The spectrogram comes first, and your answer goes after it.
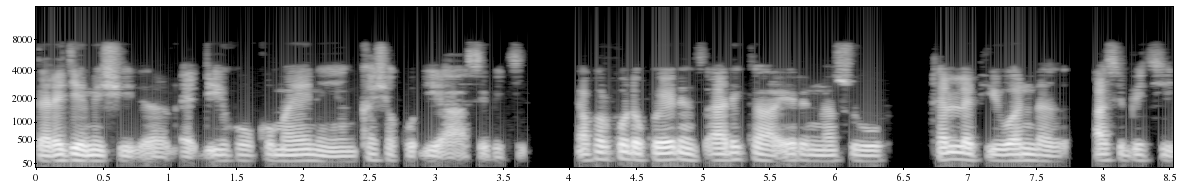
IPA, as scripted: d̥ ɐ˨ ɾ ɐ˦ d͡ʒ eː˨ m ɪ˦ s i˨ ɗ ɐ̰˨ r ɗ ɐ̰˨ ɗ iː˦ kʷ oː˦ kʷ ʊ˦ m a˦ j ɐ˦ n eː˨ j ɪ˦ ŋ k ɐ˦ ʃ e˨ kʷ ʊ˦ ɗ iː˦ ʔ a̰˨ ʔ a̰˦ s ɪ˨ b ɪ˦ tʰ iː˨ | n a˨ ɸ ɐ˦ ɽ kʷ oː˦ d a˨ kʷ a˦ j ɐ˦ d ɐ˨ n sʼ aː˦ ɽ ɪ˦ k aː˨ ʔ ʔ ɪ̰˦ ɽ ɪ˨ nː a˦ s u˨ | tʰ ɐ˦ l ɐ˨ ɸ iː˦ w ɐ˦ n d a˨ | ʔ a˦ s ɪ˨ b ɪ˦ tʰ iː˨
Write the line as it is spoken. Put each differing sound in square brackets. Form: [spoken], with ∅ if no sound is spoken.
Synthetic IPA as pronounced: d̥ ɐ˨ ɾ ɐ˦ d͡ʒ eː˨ m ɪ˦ [ʃ] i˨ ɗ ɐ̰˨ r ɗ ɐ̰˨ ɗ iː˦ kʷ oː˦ kʷ ʊ˦ m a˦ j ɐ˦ n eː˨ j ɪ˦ ŋ k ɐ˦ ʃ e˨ kʷ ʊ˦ ɗ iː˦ ʔ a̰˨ ʔ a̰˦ s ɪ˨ b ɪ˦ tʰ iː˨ | n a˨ ɸ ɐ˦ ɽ kʷ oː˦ d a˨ kʷ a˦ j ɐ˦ d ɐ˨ n sʼ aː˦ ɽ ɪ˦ k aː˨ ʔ ʔ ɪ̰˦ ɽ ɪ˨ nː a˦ s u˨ | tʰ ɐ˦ [lː] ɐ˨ ɸ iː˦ w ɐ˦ n d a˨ | ʔ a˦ s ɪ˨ b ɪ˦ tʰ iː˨

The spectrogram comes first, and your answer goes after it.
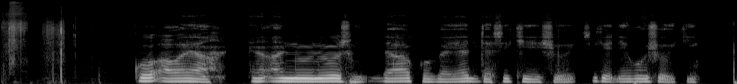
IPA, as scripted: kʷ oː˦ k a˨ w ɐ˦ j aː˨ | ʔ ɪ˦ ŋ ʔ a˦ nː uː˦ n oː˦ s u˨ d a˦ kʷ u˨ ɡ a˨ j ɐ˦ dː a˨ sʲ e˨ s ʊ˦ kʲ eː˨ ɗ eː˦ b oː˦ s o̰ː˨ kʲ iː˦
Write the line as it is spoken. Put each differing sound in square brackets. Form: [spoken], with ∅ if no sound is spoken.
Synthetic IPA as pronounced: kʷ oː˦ [ʔ] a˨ w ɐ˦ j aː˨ | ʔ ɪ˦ ŋ ʔ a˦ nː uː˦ n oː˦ s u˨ d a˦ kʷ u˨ ɡ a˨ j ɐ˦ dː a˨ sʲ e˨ s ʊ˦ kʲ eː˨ ɗ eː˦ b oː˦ [ʃ] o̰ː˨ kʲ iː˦

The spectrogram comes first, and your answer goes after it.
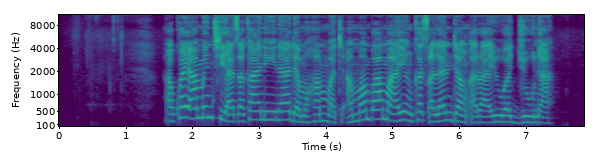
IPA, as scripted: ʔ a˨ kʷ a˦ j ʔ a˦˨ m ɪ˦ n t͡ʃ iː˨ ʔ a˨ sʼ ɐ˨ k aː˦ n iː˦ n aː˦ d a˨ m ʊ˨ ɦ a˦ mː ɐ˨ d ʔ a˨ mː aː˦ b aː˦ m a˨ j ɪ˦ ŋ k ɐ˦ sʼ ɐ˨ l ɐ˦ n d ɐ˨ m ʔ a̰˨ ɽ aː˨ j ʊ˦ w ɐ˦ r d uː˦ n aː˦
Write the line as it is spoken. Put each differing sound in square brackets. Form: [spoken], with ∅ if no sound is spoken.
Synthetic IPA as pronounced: ʔ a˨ kʷ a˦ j ʔ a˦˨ m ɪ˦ n t͡ʃ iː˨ ʔ a˨ sʼ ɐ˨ k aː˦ n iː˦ n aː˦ d a˨ m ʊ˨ ɦ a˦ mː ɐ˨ d ʔ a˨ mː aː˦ b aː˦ m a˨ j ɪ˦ ŋ k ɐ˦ sʼ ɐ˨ l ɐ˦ n d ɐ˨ [ŋ] ʔ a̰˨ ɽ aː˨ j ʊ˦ w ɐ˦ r [d͡ʒ] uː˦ n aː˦

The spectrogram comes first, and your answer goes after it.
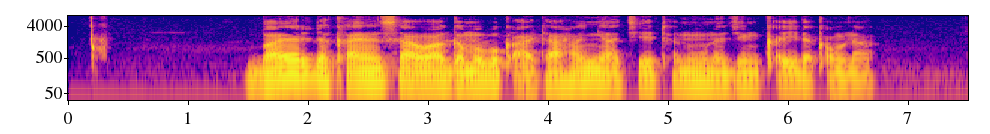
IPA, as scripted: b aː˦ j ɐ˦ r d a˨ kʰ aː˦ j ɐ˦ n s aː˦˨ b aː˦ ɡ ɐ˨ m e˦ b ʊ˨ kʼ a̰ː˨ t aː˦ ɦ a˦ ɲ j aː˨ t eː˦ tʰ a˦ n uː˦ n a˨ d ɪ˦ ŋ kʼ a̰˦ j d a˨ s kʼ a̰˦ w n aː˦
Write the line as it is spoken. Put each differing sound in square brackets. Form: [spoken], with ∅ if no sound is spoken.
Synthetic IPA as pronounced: b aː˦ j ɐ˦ r d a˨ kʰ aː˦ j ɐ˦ n s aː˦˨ [w] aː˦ ɡ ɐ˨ m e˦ b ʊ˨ kʼ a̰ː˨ t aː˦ ɦ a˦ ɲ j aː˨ [t͡ʃ] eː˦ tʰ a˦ n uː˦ n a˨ [d͡ʒ] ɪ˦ ŋ kʼ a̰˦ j d a˨ [∅] kʼ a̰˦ w n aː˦

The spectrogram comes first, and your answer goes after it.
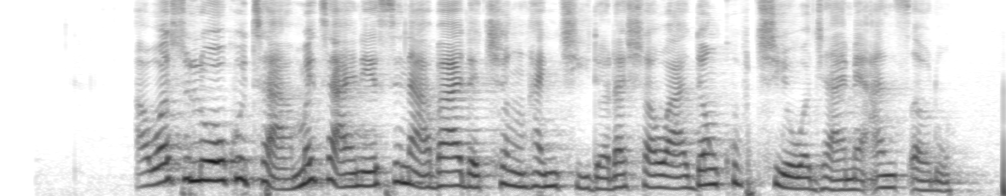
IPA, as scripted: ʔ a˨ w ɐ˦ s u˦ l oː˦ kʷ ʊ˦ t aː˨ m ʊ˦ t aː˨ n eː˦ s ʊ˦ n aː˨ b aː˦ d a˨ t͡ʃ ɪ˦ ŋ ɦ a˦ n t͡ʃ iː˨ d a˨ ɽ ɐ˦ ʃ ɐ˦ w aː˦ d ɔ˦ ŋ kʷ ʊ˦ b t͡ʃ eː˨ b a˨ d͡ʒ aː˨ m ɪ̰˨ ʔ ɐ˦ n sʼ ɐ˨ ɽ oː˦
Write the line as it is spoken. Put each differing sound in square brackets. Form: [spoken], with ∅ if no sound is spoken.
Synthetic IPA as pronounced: ʔ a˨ w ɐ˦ s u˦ l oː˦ kʷ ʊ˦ t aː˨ m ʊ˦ t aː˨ n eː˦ s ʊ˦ n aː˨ b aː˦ d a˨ t͡ʃ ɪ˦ ŋ ɦ a˦ n t͡ʃ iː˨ d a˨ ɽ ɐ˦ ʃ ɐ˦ w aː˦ d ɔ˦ ŋ kʷ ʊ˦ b t͡ʃ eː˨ [w] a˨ d͡ʒ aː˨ m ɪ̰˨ ʔ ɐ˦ n sʼ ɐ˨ ɽ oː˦

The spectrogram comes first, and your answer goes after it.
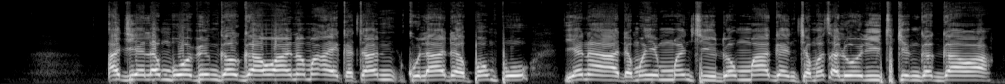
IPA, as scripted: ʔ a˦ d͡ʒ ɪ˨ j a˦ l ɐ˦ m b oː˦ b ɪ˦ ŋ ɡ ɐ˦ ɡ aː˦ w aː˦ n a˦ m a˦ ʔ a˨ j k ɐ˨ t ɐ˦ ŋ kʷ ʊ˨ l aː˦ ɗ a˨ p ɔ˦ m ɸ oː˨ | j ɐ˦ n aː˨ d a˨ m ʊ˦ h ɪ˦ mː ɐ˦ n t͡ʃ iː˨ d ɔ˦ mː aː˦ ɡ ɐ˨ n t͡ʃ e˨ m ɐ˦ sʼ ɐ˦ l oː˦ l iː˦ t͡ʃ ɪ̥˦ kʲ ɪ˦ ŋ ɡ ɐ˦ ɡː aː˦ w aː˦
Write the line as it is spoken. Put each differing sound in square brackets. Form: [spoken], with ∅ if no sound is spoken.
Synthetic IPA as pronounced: ʔ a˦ d͡ʒ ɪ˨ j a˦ l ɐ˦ m b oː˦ b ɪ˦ ŋ ɡ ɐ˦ ɡ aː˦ w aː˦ n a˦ m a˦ ʔ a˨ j k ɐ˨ t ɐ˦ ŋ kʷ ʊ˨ l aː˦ [d] a˨ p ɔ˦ m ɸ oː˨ | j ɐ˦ n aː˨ d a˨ m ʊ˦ h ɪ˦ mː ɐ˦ n t͡ʃ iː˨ d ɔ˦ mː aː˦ ɡ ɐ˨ n t͡ʃ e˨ m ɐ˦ sʼ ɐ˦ l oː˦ l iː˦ t͡ʃ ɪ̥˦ kʲ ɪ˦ ŋ ɡ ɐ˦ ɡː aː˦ w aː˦

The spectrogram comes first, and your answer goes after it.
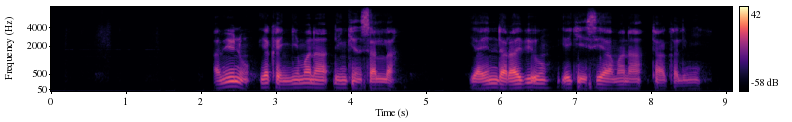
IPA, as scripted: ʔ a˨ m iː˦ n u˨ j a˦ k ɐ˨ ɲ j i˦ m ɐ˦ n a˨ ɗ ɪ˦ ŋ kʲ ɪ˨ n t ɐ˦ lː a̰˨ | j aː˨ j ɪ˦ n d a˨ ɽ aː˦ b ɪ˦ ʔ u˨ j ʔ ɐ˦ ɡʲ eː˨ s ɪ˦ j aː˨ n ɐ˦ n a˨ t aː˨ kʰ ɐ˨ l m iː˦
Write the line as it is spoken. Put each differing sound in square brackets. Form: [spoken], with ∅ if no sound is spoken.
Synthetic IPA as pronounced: ʔ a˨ m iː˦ n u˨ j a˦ k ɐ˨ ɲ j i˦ m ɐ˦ n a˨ ɗ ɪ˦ ŋ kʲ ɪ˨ n [s] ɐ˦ lː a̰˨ | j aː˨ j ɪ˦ n d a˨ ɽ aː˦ b ɪ˦ ʔ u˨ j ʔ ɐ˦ [kʲ] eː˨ s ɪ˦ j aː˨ [m] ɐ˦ n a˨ t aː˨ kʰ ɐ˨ l m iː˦

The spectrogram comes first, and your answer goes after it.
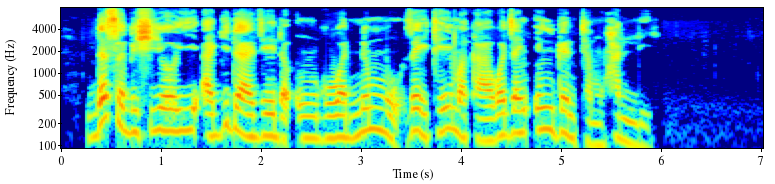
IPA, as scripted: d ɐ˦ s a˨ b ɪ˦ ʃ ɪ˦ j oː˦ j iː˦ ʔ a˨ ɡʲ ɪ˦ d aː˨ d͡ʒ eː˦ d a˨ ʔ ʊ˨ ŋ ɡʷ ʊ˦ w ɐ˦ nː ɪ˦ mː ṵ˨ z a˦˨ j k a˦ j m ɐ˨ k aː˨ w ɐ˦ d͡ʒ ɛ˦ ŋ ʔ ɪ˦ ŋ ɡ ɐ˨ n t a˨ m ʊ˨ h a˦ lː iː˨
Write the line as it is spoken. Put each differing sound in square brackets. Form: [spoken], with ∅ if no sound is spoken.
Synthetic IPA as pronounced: d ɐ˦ s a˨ b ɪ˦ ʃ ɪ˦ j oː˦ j iː˦ ʔ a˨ ɡʲ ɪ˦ d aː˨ d͡ʒ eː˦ d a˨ ʔ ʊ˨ ŋ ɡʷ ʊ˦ w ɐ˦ nː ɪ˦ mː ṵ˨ z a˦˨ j [t] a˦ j m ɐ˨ k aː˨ w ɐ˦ d͡ʒ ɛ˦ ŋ ʔ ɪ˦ ŋ ɡ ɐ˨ n t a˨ m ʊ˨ h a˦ lː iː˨

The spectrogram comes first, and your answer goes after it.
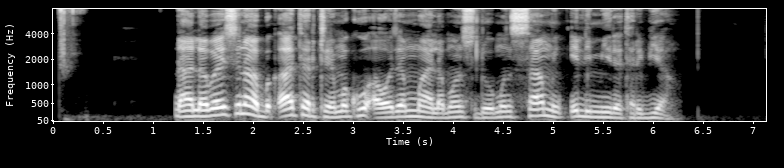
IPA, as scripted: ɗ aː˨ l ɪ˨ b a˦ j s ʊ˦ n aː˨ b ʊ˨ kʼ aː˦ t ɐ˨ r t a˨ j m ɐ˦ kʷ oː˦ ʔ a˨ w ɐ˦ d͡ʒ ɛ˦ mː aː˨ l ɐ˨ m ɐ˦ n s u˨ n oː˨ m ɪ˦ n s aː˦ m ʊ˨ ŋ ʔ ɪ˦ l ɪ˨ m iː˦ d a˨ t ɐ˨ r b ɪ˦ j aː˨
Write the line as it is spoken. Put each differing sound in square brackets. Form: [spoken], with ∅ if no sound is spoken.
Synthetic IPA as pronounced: ɗ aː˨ l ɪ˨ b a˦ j s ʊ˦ n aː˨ b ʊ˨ kʼ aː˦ t ɐ˨ r t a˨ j m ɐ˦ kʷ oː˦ ʔ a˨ w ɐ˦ d͡ʒ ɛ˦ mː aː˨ l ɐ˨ m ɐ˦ n s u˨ [d] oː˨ m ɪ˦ n s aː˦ m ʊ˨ ŋ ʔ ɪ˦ l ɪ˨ m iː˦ d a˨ t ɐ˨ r b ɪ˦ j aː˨

